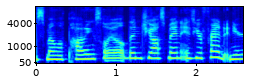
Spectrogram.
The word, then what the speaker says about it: Geosmin: One is called Geosmin, I think is how you say it. Geosmin, Geosmin.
